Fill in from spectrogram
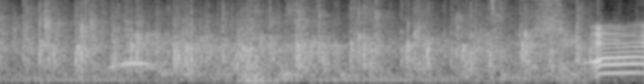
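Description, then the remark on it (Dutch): A crowd applauds loudly, dense clapping for a few seconds, with a brief tonal note rising near the end. “Mag ik een heel hard applaus”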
